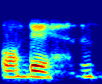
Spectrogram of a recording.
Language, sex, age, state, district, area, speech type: Bodo, female, 45-60, Assam, Kokrajhar, rural, conversation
